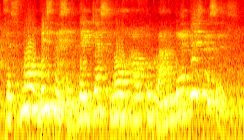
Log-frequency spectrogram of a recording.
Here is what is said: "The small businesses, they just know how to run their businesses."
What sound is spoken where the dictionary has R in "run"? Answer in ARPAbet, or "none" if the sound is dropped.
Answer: R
